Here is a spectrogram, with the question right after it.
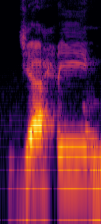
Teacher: জিম জিহ্বার মাঝখানে হা কণ্ঠনালীর মাঝখানে এরপরে ইয়া জিহ্বার মাঝখানে তারপরে মিম দুই ঠোঁটে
